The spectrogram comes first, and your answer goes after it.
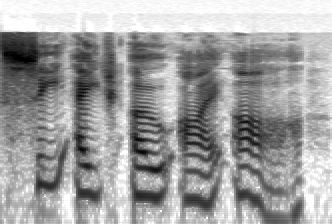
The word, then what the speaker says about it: choir: and Tomic so you see this word written c h o i r Mike they they pronounce it choir it cost me a bomb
